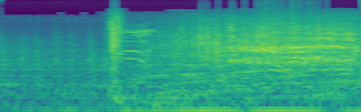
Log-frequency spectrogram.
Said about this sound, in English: He spins the steering wheel around as he speeds away.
